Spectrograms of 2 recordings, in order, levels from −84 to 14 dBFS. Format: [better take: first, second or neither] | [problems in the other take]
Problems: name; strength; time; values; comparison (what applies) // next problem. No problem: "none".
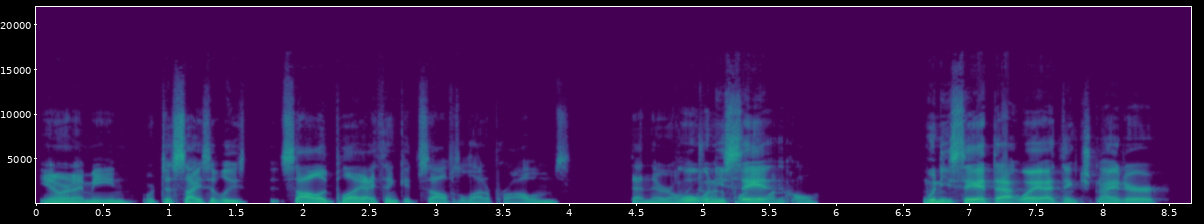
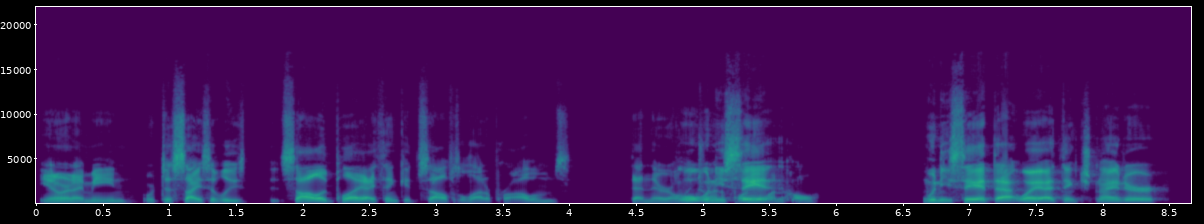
first | thin; somewhat; fading below 300 Hz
